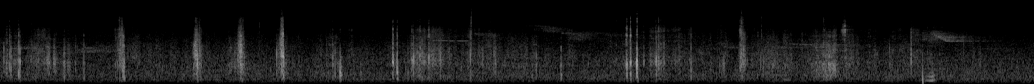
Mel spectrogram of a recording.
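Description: A hook knife scrapes and gouges into linden wood.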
